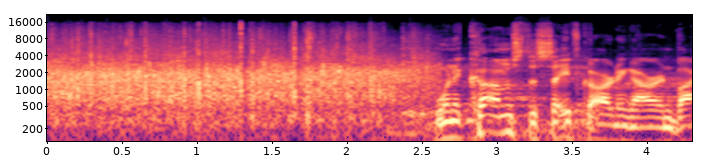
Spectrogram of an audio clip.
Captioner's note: applause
